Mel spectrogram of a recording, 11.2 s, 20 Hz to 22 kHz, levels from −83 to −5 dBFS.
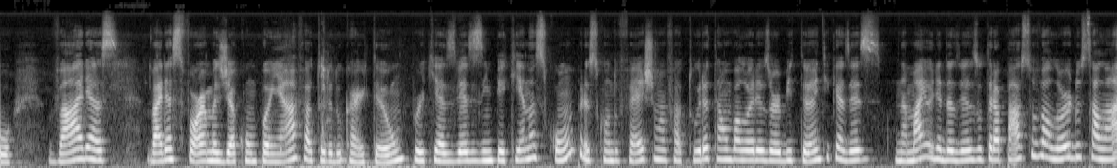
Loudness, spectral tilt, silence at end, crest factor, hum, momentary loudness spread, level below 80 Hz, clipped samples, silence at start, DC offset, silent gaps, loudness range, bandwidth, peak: -16 LUFS; -5.5 dB/octave; 0 s; 16 dB; none; 5 LU; -36 dBFS; under 0.1%; 0 s; under 0.1%; none; 1 LU; 16.5 kHz; 0 dBFS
